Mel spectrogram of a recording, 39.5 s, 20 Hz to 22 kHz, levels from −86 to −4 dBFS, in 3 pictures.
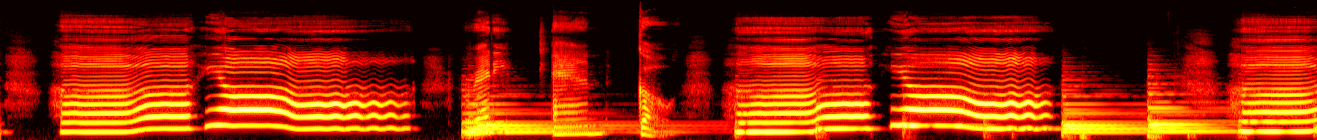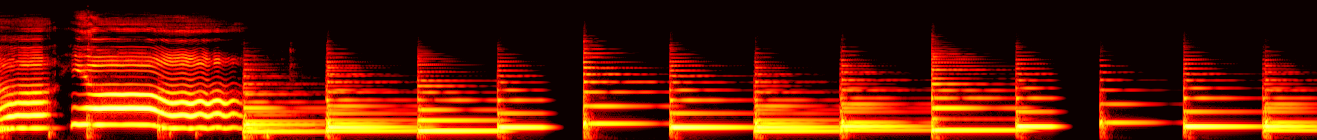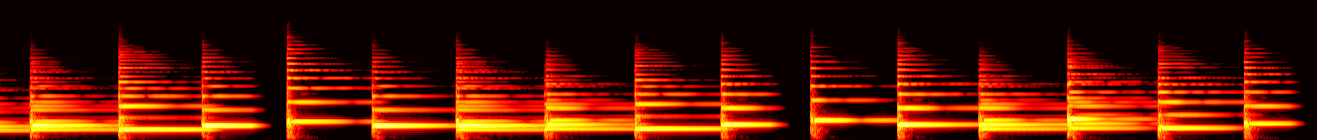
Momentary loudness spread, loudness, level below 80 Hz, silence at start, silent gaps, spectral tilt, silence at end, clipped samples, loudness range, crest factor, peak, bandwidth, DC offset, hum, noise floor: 17 LU; -17 LUFS; -68 dBFS; 0.55 s; 18.82-18.99 s, 23.90-24.15 s, 29.06-29.19 s, 34.25-34.42 s; -5 dB/octave; 0.25 s; under 0.1%; 10 LU; 14 dB; -2 dBFS; 14 kHz; under 0.1%; none; -53 dBFS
